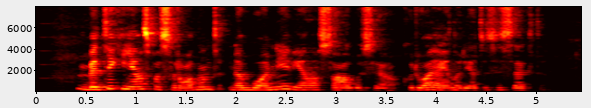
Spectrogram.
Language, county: Lithuanian, Kaunas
